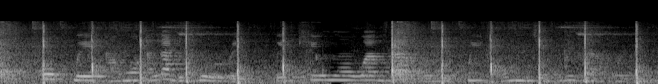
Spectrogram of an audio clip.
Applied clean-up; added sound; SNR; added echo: none; Squeak / Walk, footsteps; -2 dB; reverberation time 0.8 s.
